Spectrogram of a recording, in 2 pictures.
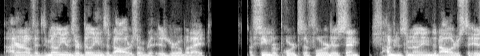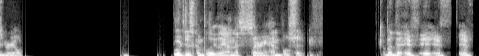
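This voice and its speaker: A middle-aged man with a very low, deep voice rants on his podcast. He talks bluntly and heatedly, swears freely and often restarts his sentences. The sound is dry and close, with almost no room around it. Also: normal speed, long pauses, a bit bright, no echo, poor audio. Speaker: podcast host. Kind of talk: casual political rant.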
